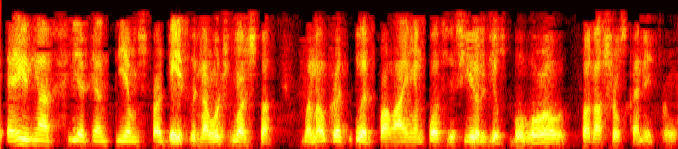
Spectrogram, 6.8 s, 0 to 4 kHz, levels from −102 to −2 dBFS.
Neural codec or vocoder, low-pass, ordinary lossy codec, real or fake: codec, 16 kHz, 1 kbps, FunCodec, trained on LibriTTS, 50 frames a second; 3.6 kHz; MP3, 24 kbps; fake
